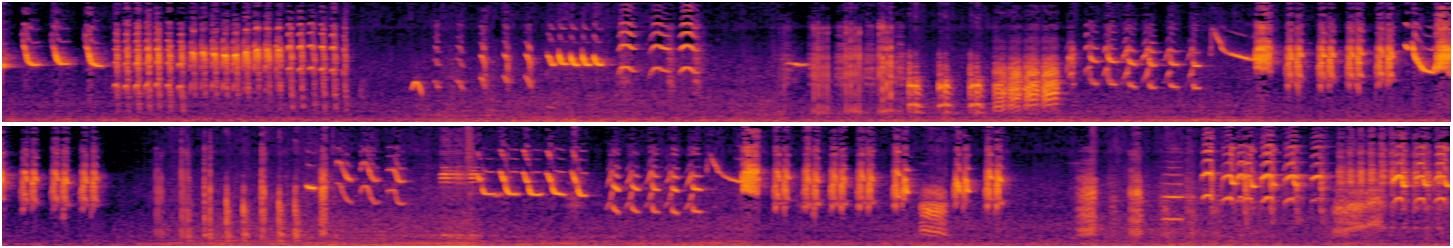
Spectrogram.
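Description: Javan myna singing: bouts of fast, harsh chattering notes mixed with whistles, a few seconds each, broken by short pauses.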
